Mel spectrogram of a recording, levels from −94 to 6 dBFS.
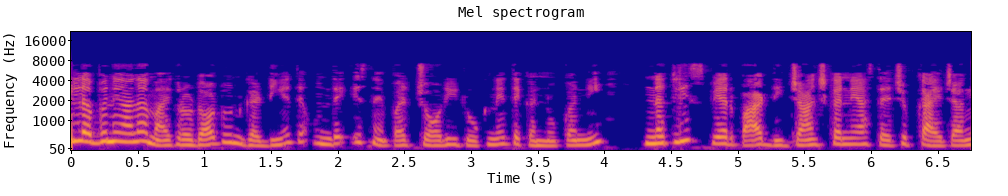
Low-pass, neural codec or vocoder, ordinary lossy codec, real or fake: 7.2 kHz; none; none; real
